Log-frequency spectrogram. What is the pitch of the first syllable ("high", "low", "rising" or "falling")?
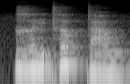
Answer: rising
